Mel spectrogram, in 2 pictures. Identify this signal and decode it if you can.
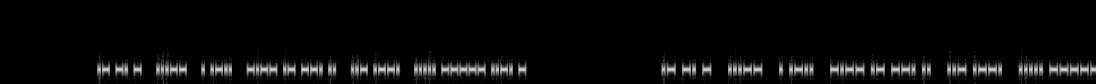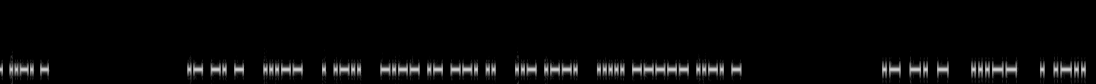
Morse code, heard as a keyed tone, about 43 wpm, 700 Hz. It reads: ANT 3 EL YAGI UP 50FT ANT 3 EL YAGI UP 50FT ANT 3 EL YAGI UP 50FT ANT 3 EL
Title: Speed-Racing Common QSO Phrases - 35wpm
